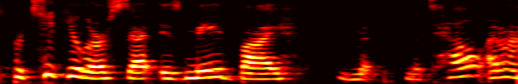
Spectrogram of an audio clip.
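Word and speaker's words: Matl: It is Taxco sterling, but it's Mattel, M-A-T-L.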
